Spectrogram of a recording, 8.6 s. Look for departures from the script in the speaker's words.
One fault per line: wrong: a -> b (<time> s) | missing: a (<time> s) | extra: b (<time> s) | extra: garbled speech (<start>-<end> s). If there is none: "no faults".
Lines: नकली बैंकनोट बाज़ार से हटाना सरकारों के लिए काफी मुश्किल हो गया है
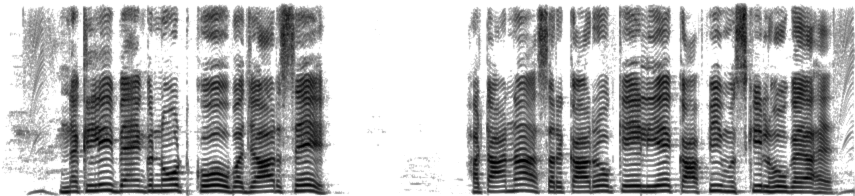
extra: को (1.9 s)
